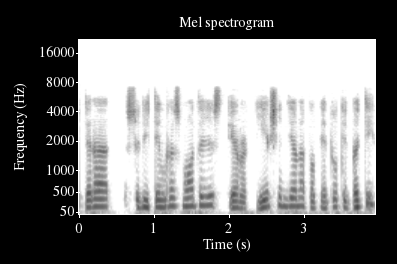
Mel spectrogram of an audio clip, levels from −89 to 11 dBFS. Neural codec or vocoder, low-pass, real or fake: codec, 24 kHz, 0.9 kbps, WavTokenizer, medium music audio release; 7.2 kHz; fake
